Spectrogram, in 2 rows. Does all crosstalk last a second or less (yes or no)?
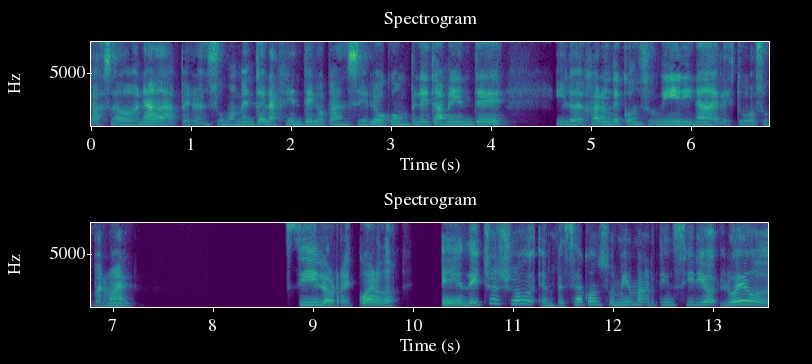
yes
